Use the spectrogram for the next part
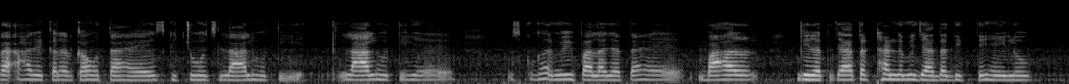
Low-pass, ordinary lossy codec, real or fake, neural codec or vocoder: none; none; fake; codec, 16 kHz, 16 kbps, FreqCodec, smaller model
